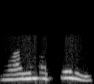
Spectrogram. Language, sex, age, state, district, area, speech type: Hindi, female, 30-45, Uttar Pradesh, Azamgarh, rural, conversation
